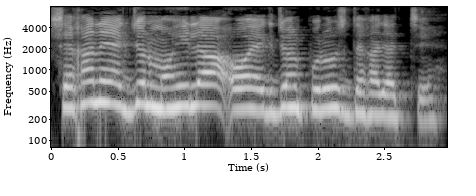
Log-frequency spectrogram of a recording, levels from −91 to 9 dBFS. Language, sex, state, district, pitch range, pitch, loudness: Bengali, female, Assam, Hailakandi, 245-300 Hz, 280 Hz, -13 LUFS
